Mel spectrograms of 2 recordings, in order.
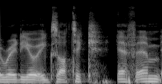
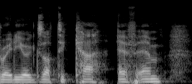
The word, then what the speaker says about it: Radio Exotica FM: I know that it sounds like I say Radio Exotic FM. It is Radio Exotica FM.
